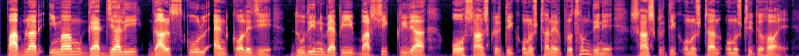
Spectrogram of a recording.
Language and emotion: Bengali, neutral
